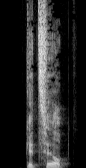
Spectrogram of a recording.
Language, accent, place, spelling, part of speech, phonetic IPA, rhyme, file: German, Germany, Berlin, gezirpt, verb, [ɡəˈt͡sɪʁpt], -ɪʁpt, De-gezirpt.ogg
- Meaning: past participle of zirpen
